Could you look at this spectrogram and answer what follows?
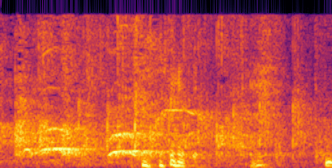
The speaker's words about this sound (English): I notice not everyone's clapping, so anyway.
